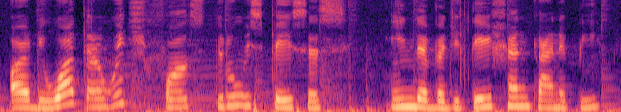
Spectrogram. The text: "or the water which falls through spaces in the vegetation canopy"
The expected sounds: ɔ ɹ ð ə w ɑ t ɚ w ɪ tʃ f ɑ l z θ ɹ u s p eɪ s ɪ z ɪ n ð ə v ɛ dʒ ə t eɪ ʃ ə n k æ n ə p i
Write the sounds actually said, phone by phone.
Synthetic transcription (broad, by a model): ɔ ɹ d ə w ɑ t ɚ w ɪ tʃ f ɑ l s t ɹ u s p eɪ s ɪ s ɪ n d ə v ɛ dʒ ə t eɪ ʃ ə n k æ n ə p i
